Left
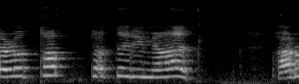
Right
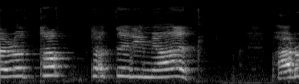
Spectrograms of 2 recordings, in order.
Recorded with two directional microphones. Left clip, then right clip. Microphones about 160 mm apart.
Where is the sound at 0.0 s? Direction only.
5° right (ahead or behind).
